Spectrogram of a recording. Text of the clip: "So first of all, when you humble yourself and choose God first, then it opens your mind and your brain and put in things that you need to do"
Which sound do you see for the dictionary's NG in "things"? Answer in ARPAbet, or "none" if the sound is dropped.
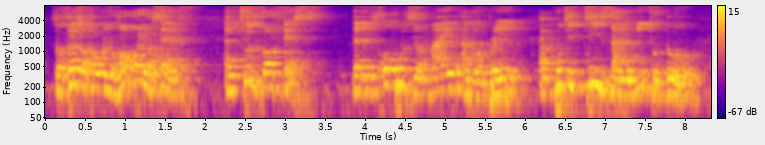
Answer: none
